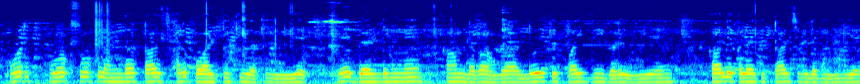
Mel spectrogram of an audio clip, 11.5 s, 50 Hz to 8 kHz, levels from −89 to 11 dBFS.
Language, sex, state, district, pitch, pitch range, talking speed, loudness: Hindi, male, Chhattisgarh, Bilaspur, 140 Hz, 135-145 Hz, 180 wpm, -29 LUFS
